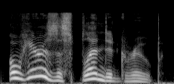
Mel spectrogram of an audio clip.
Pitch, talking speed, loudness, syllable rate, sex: 215 Hz, 205 wpm, -16 LUFS, 5.3 syllables/s, female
